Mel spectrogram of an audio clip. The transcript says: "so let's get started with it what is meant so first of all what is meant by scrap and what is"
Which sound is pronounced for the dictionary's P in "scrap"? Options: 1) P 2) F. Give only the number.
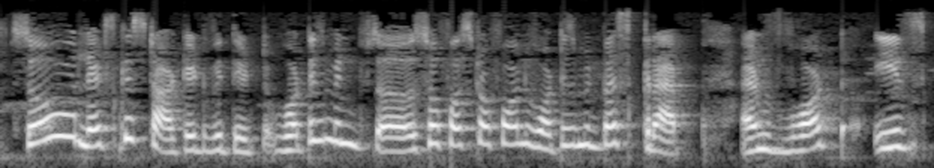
1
